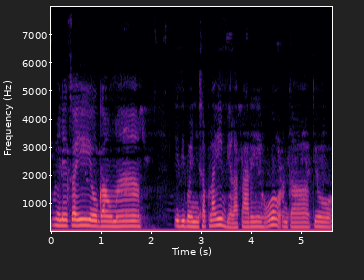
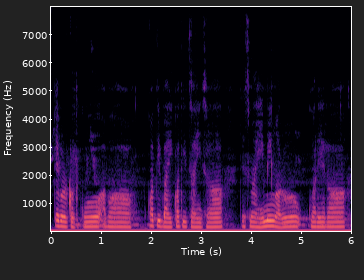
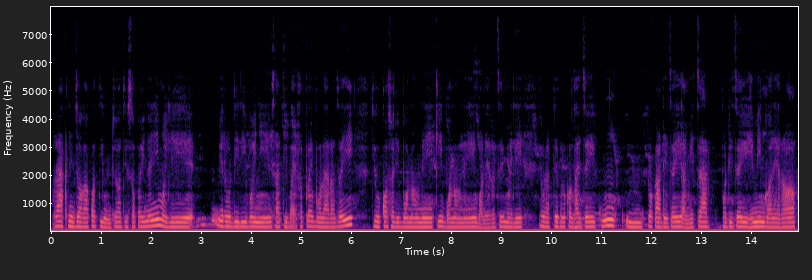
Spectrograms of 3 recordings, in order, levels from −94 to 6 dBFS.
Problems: none marked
